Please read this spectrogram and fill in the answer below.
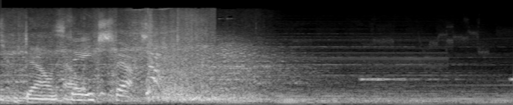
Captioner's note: gunshot bangs; ominous music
